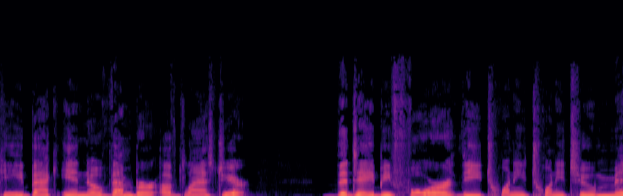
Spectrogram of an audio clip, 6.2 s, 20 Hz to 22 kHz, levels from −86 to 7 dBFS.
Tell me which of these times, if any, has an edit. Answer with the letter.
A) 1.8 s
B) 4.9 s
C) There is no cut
A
